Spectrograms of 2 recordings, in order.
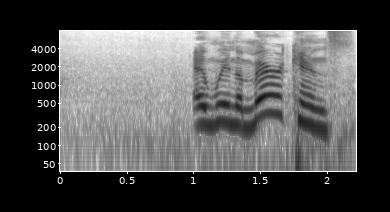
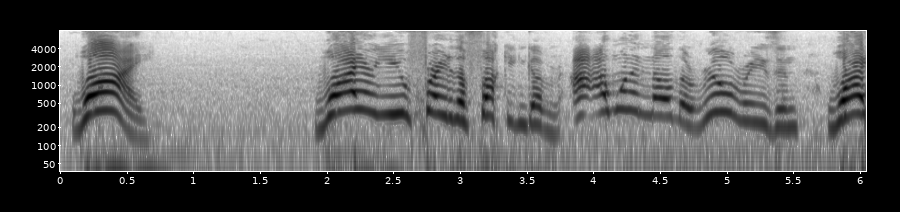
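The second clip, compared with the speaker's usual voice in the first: high, loud, furious questioning; shouting at viewers, demanding what they fear; 7 semitones higher, 4 dB louder than usual. Real, not acted. Yelling it at people, higher and louder each time. Ranting at viewers about fearing government.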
